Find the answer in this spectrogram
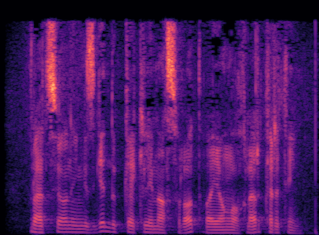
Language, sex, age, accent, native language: Uzbek, male, 18-24, Toshkent viloyati, Uzbek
